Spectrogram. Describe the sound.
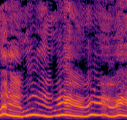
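A person imitates a dog's alarm howl meant to warn other dogs of fox droppings, a loud, sustained wavering wail sliding up and down in pitch for a few seconds, delivered alone without talking.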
